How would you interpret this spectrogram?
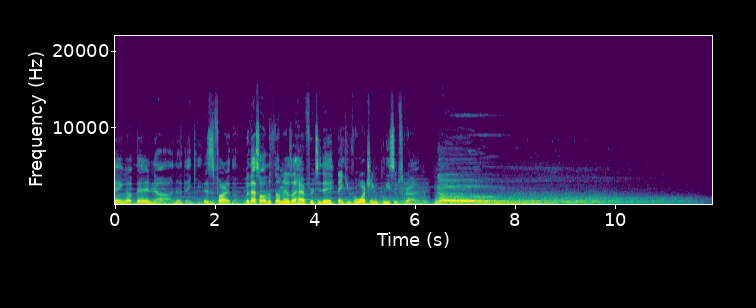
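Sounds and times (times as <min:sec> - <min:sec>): person shouting with echo: 0:06.4 - 0:08.7
dark rumbling decay: 0:06.4 - 0:11.9.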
